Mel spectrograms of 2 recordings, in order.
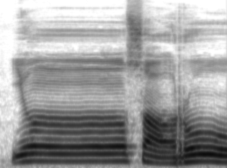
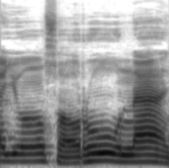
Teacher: Huruf nun tidak dibaca panjang, maka ketika kita berhenti maka kita sukunkan. Jadi dibaca yunsorun.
